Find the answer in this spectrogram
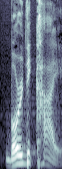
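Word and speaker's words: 모르드개: 에스더의 사촌 오빠인 모르드게, 영어 발음으로 적어놨죠. 몰디카이, 한글로 음역하면서 모르드게라고 적은 겁니다.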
